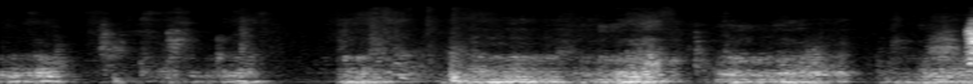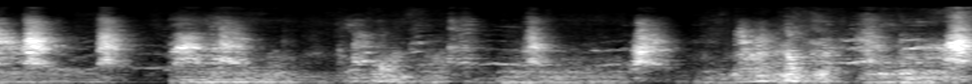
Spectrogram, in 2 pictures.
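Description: English bulldog puppies growl, snort and yip in short bursts while playing.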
